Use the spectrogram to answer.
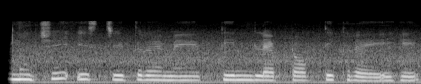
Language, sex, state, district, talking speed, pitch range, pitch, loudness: Hindi, female, Madhya Pradesh, Dhar, 130 wpm, 190-215 Hz, 205 Hz, -14 LUFS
